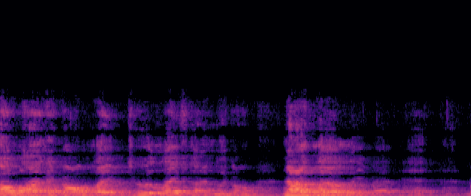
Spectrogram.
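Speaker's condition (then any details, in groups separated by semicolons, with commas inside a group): Oxygen-related condition, speech impairment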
